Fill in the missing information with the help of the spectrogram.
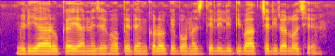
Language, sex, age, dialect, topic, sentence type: Maithili, male, 25-30, Angika, banking, statement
